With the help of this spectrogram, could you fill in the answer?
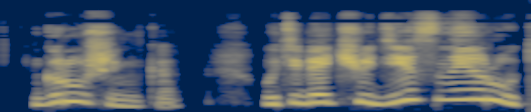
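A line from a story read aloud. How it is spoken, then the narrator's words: Exclaiming. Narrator (Russian): воскликнула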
